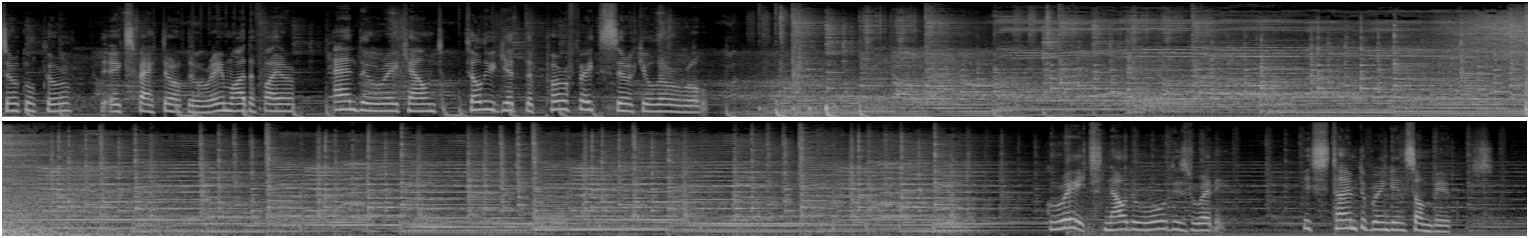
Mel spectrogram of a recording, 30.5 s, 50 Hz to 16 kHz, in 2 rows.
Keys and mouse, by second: 0.0 click, 0.1-0.4 middle drag, 0.7-1.8 ctrl+middle drag, 3.2 Escape, 3.5 s, 5.3 Escape, 5.9-6.3 middle drag, 7.3-9.2 drag, 9.5-12.3 drag, 12.7-14.2 drag, 15.0 Escape, 15.2 click, 16.5-17.6 drag, 18.0 click, 19.2 click, 20.3 Escape, 21.5 click, 22.4 click, 23.0 click, 23.7 click, 24.3-25.3 drag, 26.4 click, 26.7 s, 29.7 drag, 30.2 middle drag.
